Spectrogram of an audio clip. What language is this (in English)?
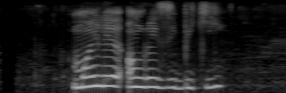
Nepali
